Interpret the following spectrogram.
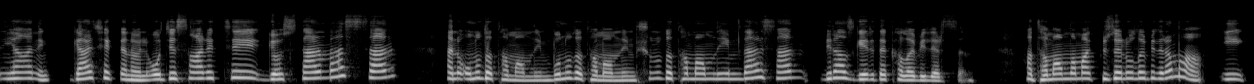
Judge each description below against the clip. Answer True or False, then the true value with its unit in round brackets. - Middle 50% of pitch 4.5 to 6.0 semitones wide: False (3.9 semitones)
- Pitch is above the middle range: True (260 Hz)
